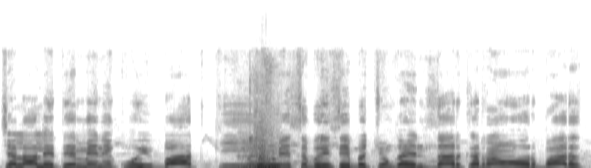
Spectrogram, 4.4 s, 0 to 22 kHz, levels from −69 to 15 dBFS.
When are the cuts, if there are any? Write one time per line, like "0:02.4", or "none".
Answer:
0:02.0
